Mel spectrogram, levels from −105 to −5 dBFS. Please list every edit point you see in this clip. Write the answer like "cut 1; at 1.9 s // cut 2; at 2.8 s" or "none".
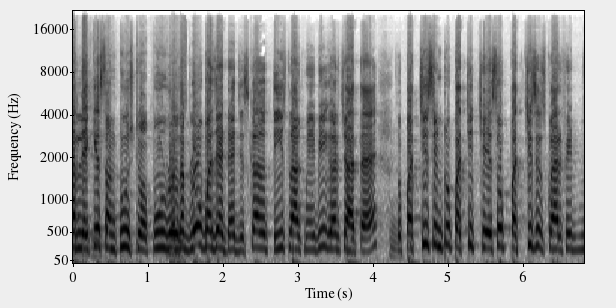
cut 1; at 1.4 s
